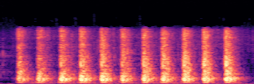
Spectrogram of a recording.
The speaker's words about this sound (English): He walked up the steps to the porch. Inside, when Miller heard the knocks.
